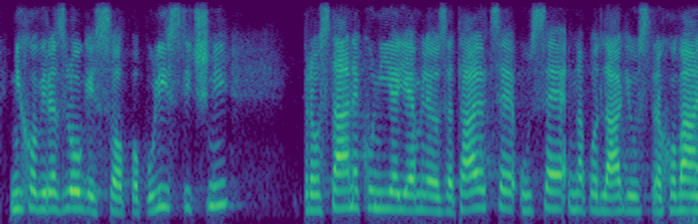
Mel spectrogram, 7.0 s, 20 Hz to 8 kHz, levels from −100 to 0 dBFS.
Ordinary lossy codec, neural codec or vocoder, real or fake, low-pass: Opus, 24 kbps; none; real; 7.2 kHz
